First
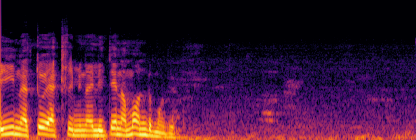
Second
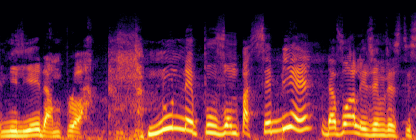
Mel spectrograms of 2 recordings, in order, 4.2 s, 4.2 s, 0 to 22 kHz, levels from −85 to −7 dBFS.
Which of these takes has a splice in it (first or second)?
second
